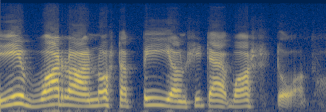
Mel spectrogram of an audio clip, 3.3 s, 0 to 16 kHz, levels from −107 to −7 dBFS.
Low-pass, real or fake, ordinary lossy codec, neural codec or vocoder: 14.4 kHz; real; none; none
